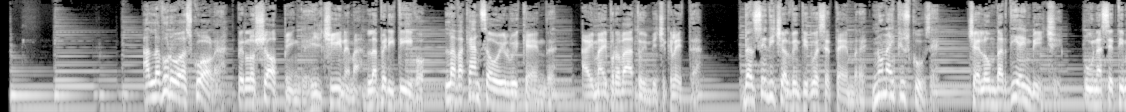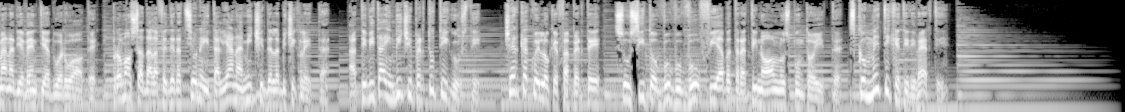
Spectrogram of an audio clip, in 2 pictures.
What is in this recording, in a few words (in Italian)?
Spot Radio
